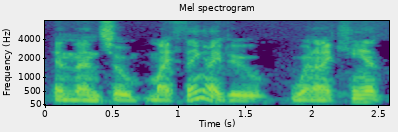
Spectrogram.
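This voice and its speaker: This is a man with a somewhat low voice, speaking as a guest on a casual podcast. He tells stories in a loose, chatty way. He keeps leaping into exaggerated quoted voices. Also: normal speed. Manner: lively storyteller, jumps into exaggerated high voices for quotes. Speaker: guest library official.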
